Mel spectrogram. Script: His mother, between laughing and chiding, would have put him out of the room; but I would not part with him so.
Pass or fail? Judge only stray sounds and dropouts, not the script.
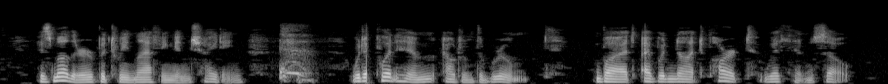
fail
